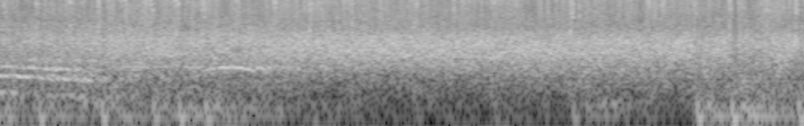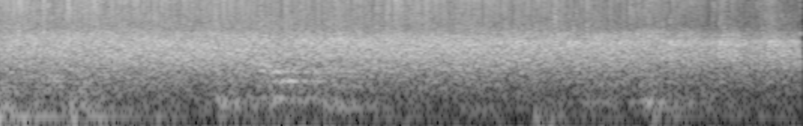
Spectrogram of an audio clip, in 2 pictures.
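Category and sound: crowd, audience applause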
